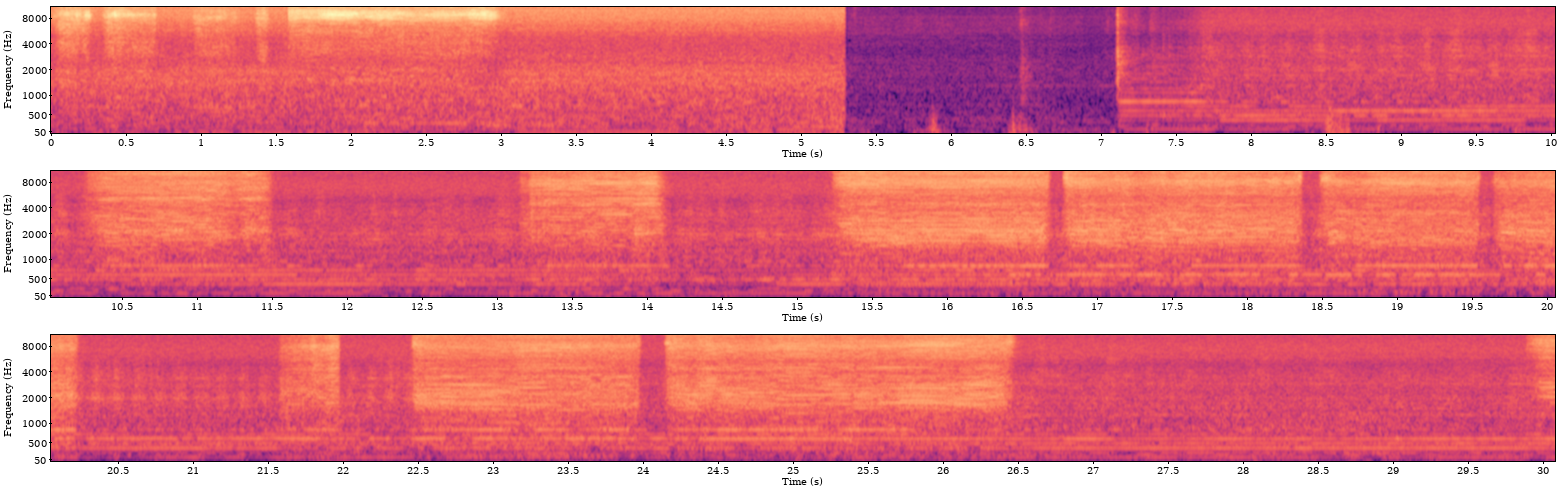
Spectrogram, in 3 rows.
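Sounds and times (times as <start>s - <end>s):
loud bursts of hissing: 0.0s - 5.3s
small electric motor humming: 0.0s - 5.3s.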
